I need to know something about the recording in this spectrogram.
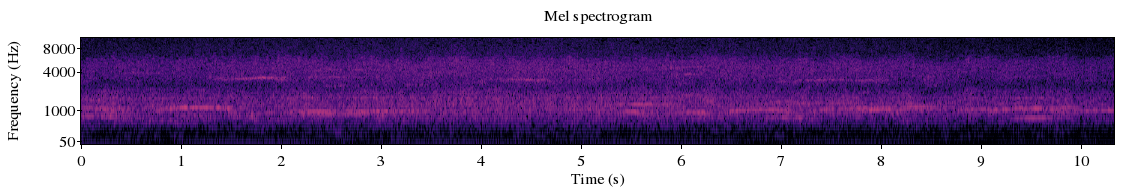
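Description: Faint theatre audience applause with scattered cheers and whoops after the song ends, dying away near the end.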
